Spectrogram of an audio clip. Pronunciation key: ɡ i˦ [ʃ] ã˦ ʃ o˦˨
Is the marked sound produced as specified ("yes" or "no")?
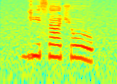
no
